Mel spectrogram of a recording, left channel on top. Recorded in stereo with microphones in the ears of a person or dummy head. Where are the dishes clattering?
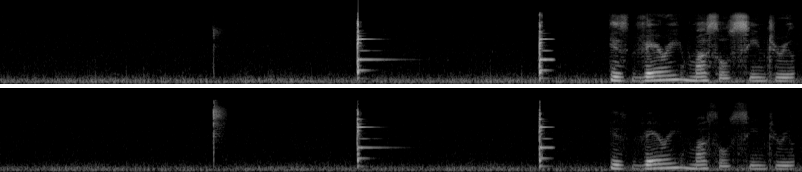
30° left (ahead or behind).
